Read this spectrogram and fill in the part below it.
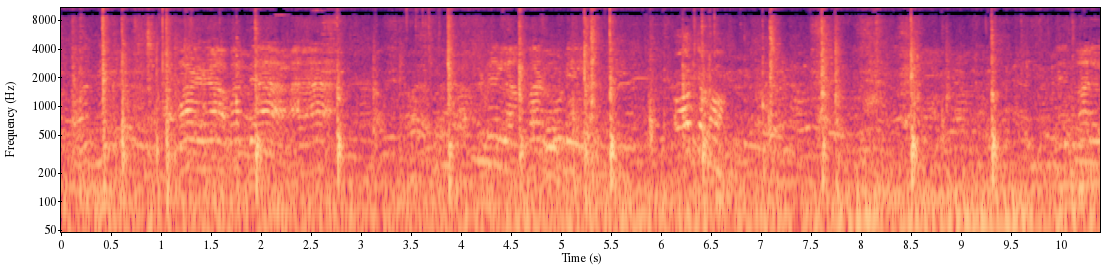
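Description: A heavy knife chops down hard onto a wooden block, again and again.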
